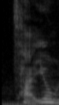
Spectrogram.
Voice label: "cai3yong4", Chinese

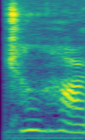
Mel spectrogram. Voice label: "cheng1hao4", Chinese

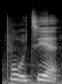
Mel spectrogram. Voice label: "bu4jian4", Chinese

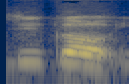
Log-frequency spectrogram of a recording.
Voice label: "ji1 gou4", Chinese

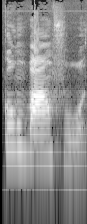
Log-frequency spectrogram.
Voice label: "gong1 wang2 fu3", Chinese

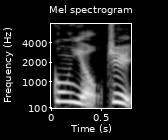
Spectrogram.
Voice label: "gong1 you3 zhi4", Chinese

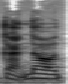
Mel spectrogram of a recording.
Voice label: "gan3 dao4", Chinese

